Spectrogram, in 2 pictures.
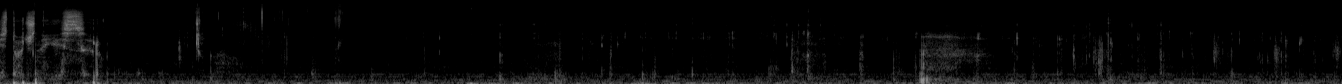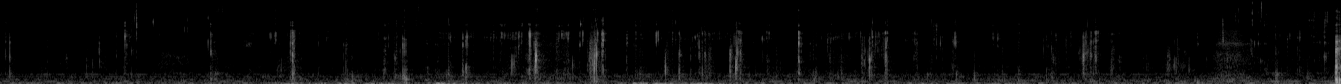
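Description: Close-up ASMR eating of McDonald's menu items, with soft wet chewing and biting running steadily throughout, occasional crunchy bites and faint whispery breaths, no clear talking.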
